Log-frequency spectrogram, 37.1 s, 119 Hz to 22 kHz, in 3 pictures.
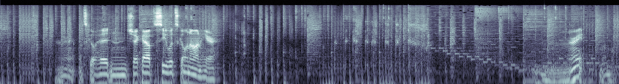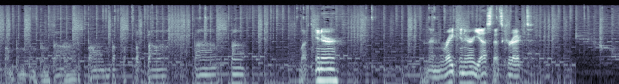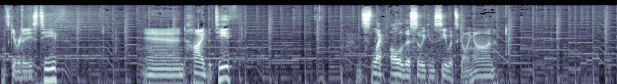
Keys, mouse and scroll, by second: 0.1 ctrl+z, 3.3 ctrl+Tab, 3.7 right click, 4.8 Tab, 6.5 scroll up 2, 7.7 right click, 8.5 KP_Decimal, 9.1-10.2 scroll down 15, 14.2-14.5 scroll down 2, 16.4 right click, 18.4 right click, 19.7 right click, 21.0 right click, 22.2 right click, 24.9 right click, 26.7 ctrl+l, 28.6 h, 31.1 right click, 34.7 ctrl+l.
